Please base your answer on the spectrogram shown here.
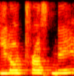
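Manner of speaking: put-on loud voice. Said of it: "an actual loud voice said".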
